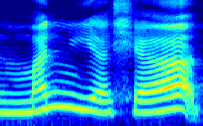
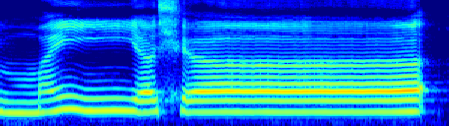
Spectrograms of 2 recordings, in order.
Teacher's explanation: Idgham bi gunnah, nun sukun atau tanwin un bertemu dengan salah satu huruf idgham bi gunnah. Nah, di sini bertemu dengan ya, berarti nunnya ini melebur ke ya. Bacanya bukan man yasha tapi may yasha.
